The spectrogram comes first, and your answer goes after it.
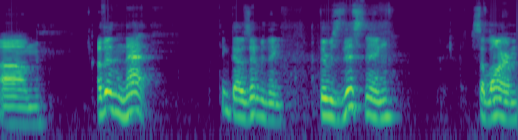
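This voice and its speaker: The speech moves at a moderate pace. Long, frequent pauses break it up. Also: man. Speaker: thru-hiker. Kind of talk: casual talk to camera. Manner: hesitant, stumbling.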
